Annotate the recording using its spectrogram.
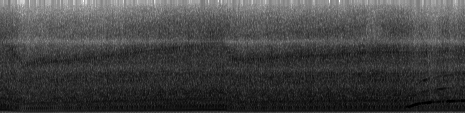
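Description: A car engine roars steadily, dropping in pitch as it shifts gears and then climbing again.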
